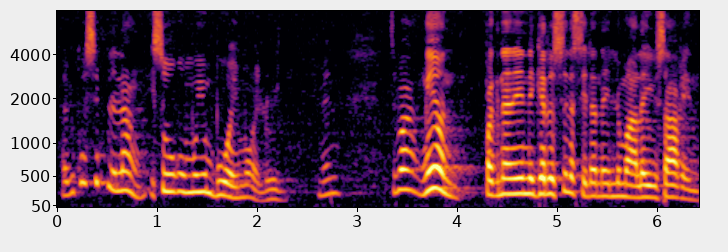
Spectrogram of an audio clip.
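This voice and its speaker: A woman's voice: fairly high pitch, animated, fast talker, a little mellow. A woman giving an emotional testimony sermon at a church service, often asking the congregation "Amen?". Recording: long hall reverb.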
